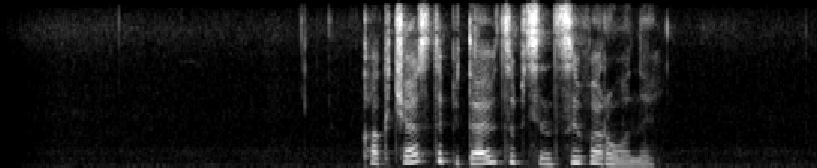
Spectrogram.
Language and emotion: Russian, neutral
